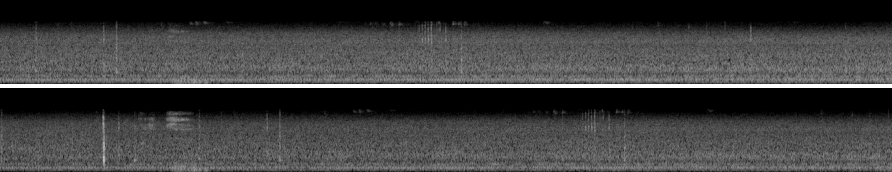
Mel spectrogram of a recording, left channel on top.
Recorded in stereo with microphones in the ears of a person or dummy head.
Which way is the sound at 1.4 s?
40° right (ahead or behind).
